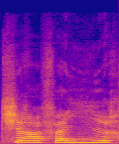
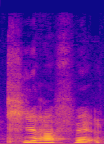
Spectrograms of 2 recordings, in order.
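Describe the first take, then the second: First: The second word ends like 'fa-yeer'. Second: The second word ends like 'fair'. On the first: The speaker calls it right. "ça se dit Kira Faillir" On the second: The speaker calls it wrong. "Moi je disais ça Kira Faire"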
